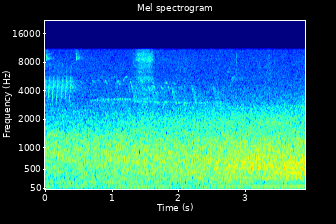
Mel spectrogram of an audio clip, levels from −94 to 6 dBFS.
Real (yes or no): yes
